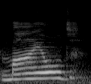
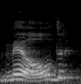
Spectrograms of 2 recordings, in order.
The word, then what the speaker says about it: mild: vowel in the word mild but it's not going to follow the vowel rule because it actually sounds long so it's not one vowel saying it's short sound it's not milled it's mild but we're not going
